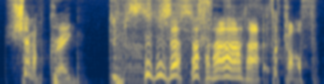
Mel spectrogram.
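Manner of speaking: mock flustered snapping, breaking up into laughter; flustered mom. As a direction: imitate a rattled mom telling someone off. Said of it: "Gets so flustered".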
